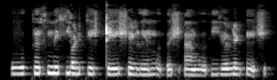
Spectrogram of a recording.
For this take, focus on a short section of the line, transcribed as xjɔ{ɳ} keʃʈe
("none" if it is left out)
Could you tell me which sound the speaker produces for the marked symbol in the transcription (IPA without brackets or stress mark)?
ɳ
